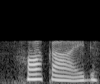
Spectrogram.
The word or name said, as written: hawkeye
